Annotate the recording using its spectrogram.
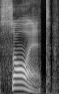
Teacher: Либо пауза saw [pause] it, либо хиатус, т.е. cочетание гласных на стыке saw-it. Никакого [w] там не возникает.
